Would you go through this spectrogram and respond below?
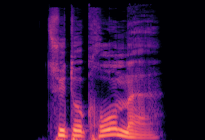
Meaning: nominative/accusative/genitive plural of Zytochrom
- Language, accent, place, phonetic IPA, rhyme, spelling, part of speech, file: German, Germany, Berlin, [t͡sytoˈkʁoːmə], -oːmə, Zytochrome, noun, De-Zytochrome.ogg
